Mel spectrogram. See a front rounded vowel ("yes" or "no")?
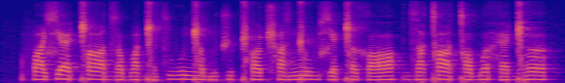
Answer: no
